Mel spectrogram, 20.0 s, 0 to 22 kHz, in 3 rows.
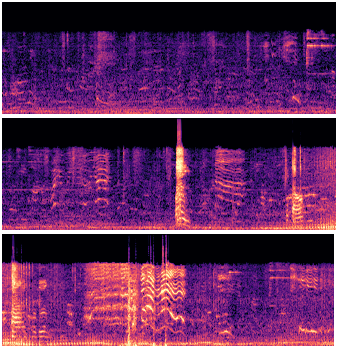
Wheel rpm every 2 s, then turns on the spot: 0, 0, 0, 0, 0, 0, 40, 20, 0, 0.
none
